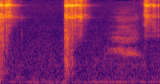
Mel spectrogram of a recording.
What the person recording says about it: they have a certain unique, a kind of tinny sound when you hear them falling on each other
